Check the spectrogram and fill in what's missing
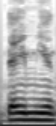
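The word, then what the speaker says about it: Damian: I just wanted to say my name again, Damien Tucker.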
